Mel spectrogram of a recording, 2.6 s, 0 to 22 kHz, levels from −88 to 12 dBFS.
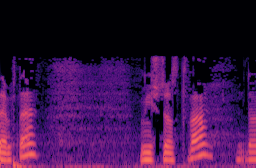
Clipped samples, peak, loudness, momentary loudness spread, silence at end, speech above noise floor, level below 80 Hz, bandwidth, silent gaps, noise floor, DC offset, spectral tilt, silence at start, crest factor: under 0.1%; -6 dBFS; -24 LUFS; 22 LU; 0 s; 19 dB; -40 dBFS; 6.6 kHz; none; -43 dBFS; under 0.1%; -6 dB/octave; 0 s; 18 dB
